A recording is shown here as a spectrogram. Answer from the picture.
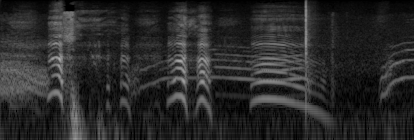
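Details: A cat eating broccoli, letting out a string of short wavering meows and growly, slurred cries that rise and fall, several overlapping at close range, with light chewing noises between.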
